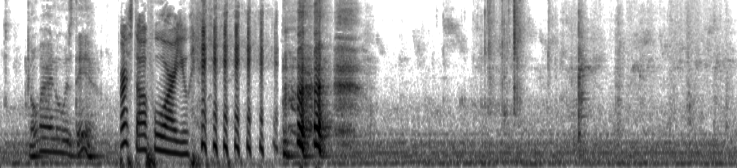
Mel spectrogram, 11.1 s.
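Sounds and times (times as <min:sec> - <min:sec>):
salad being chewed: 0:06.4 - 0:09.4.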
